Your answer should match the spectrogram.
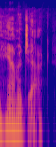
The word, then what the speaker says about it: Hammajack: I am noticing you're wearing a HammerJack t-shirt today.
